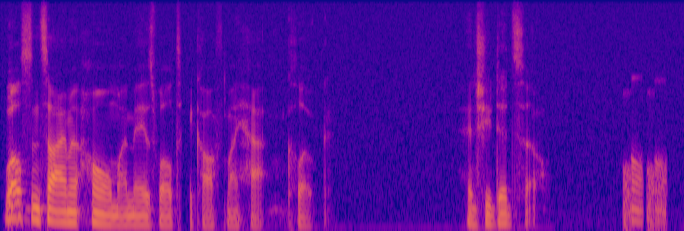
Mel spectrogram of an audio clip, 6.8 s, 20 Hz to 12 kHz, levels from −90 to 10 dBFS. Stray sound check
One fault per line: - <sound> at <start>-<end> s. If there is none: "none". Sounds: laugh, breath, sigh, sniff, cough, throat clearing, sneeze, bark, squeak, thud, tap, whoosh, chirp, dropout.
- dropout at 1.8-1.9 s
- laugh at 6.2-6.7 s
